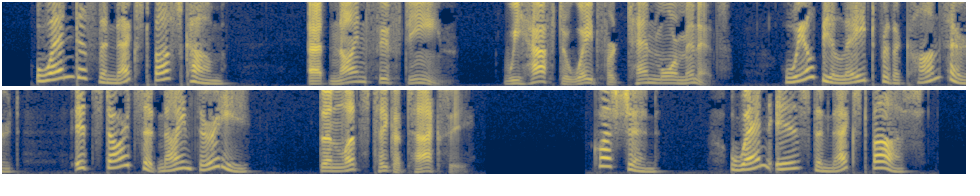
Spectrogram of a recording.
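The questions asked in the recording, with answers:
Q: When is the next bus?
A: At 9:15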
